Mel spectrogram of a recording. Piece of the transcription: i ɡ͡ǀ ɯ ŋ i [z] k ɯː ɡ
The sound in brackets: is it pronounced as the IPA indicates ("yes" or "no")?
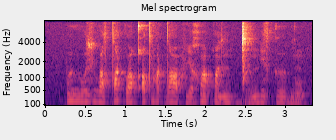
yes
